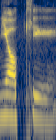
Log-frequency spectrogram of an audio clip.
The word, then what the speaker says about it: gnocchi: for everyone which one no the other one gnocchi that's how you say it everyone's like gnocchi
